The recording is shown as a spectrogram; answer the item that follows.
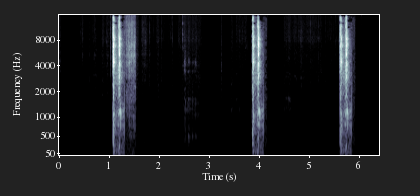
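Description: Small scissors snipping through a bunch of fresh coriander, three separate cuts about a second in, near four seconds and just before the end, each heard as a quick double click.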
